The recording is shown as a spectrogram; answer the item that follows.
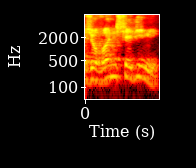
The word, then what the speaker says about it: Giovanni Cherini: Na verdade, só para corrigir, o meu nome é Giovanni Cherini, tá? Perdão. A pronúncia é igual escreve.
